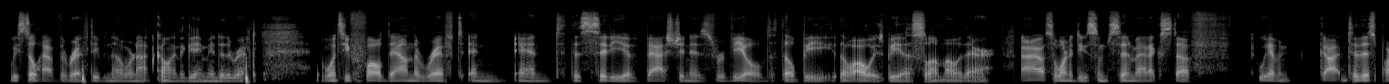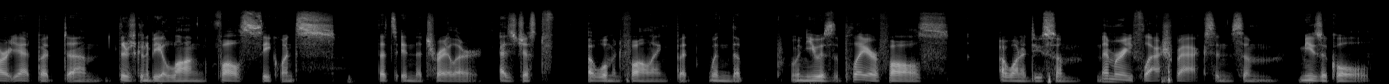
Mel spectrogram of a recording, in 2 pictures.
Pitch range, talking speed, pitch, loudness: 80-90 Hz, 195 wpm, 85 Hz, -30 LUFS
